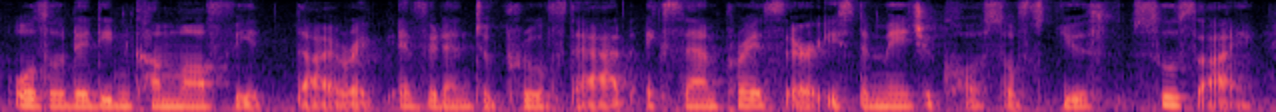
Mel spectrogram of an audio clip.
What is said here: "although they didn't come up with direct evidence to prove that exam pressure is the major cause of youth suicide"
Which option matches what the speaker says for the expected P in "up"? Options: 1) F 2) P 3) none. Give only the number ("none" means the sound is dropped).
1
